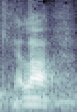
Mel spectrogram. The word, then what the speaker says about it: খেলা: হচ্ছে এ উচ্চারিত হচ্ছে কিন্তু আমি যখন বলি খেলা হ্যা আমি যখন বলি খেলা তখন কিন্তু উচ্চারণ হয় এরকম খেলা খেলা তার মানে এই জায়গায় কিন্তু উচ্চারণটা হইল এ এই ধ্বনিটার উচ্চারণ হইছে তার মানে এখানে তো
